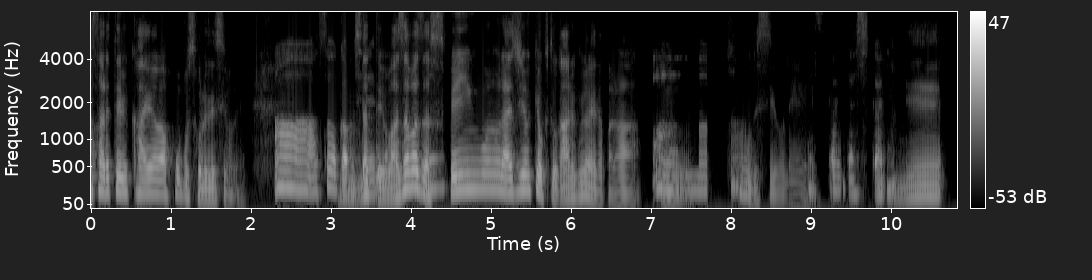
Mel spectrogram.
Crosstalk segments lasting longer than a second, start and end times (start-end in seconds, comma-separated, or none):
3.1-4.5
